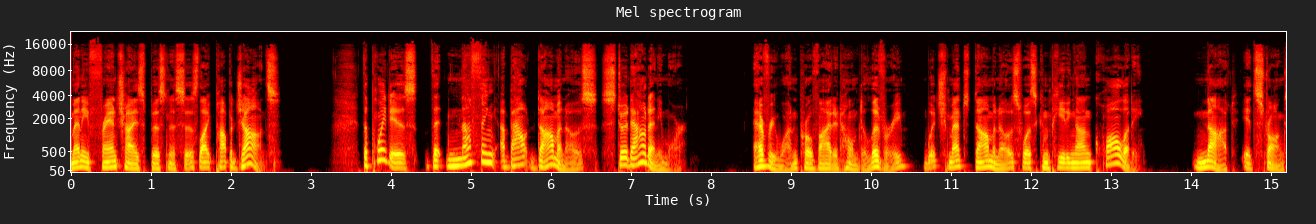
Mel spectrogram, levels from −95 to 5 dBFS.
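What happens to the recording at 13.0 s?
Nothing goes wrong at 13.0 s; the audio runs through that moment intact, with no dropout, click or other fault to be heard.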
